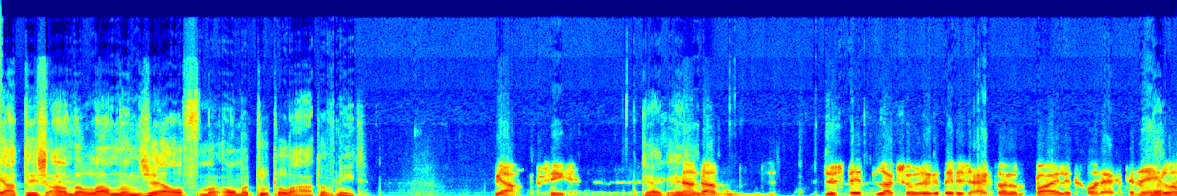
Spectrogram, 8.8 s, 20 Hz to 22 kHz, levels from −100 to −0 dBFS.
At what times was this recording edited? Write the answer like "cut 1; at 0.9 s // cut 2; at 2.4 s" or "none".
cut 1; at 1.5 s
